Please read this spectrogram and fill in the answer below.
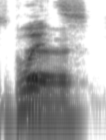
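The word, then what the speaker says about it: Blitzø: the go guy B Blitz Blitz yeah Blitz the character yeah Blitz there's the oh is silent so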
